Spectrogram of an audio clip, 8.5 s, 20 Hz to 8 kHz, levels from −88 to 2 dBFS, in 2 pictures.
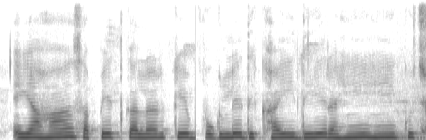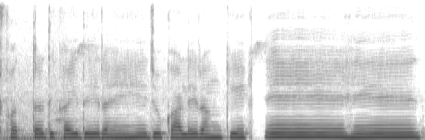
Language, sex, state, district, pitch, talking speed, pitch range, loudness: Hindi, female, Uttar Pradesh, Deoria, 220 Hz, 150 wpm, 215-225 Hz, -30 LUFS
